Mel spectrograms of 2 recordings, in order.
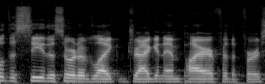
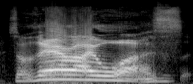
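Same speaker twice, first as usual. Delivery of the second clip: loud, slow, drawn-out proclamation; hammed-up bard opening; grand storyteller opening; 6 semitones higher, 15 dB louder, much slower than usual. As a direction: announce it like an epic tale. Ghost begins his tale grandly.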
